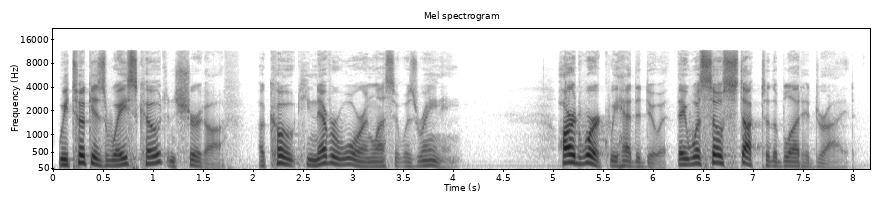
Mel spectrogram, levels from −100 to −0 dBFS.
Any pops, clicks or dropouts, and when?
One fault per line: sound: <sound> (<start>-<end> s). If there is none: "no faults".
no faults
